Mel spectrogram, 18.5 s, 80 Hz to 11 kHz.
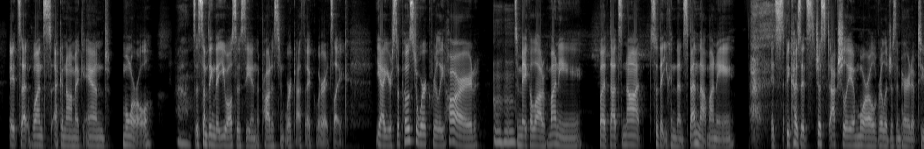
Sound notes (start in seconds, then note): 15.0 laughing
